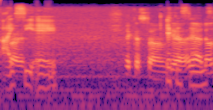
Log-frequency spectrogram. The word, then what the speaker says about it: Ica: Eike Eike stones yeah I always want to pronounce them Incan and Inca and there's no end in that word it's just I ca pick a stone yes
